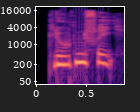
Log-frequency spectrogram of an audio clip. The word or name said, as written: glutenfri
